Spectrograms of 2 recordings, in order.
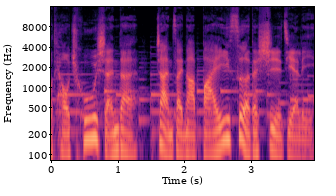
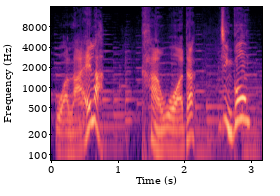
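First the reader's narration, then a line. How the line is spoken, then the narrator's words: Playful laughing and screaming. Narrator (Chinese): 两个好朋友尽情的笑着，尖叫着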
